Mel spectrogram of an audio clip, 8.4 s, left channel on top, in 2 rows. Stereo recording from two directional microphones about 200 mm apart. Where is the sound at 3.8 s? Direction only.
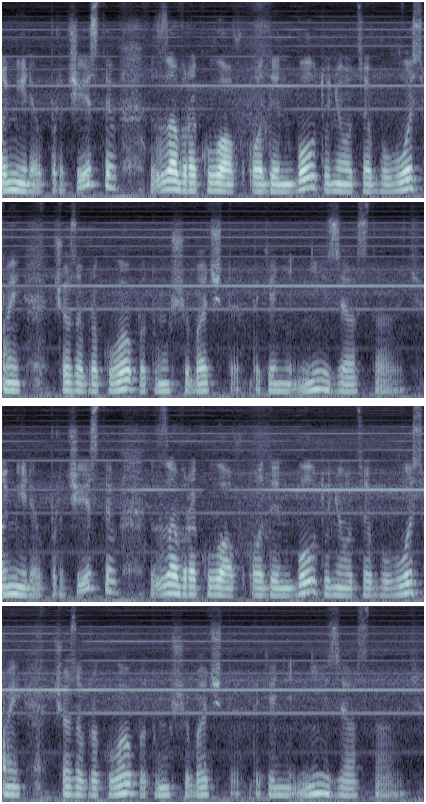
5° right (ahead or behind).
